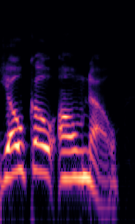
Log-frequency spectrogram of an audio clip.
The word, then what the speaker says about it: Yoko Ono: there's already things about her being the next Yoko Ono is that how you say it yeah okay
